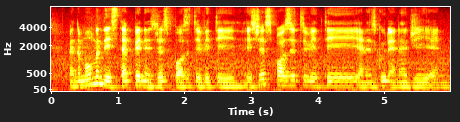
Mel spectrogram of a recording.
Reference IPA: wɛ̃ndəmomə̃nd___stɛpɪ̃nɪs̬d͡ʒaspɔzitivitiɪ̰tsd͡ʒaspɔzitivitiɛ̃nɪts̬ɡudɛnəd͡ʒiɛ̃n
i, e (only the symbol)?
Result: e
